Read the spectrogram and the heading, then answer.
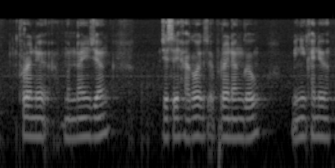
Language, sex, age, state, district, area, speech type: Bodo, male, 18-30, Assam, Kokrajhar, rural, spontaneous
